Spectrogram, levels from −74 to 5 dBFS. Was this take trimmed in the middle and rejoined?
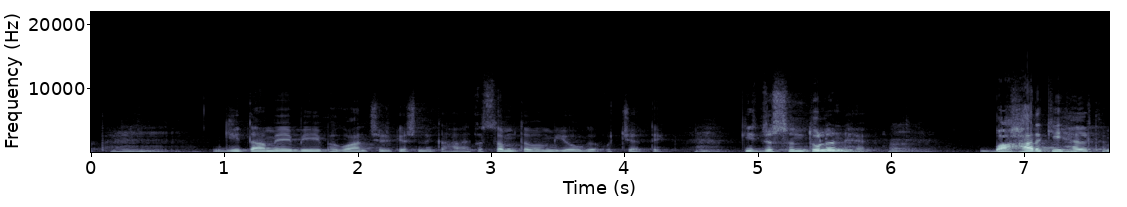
yes; 1 cut; at 2.9 s

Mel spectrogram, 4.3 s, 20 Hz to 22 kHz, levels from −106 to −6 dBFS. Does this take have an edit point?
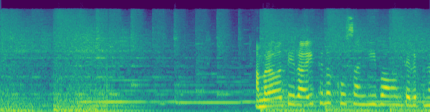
yes; 2 cuts; at 1.0 s, 2.0 s

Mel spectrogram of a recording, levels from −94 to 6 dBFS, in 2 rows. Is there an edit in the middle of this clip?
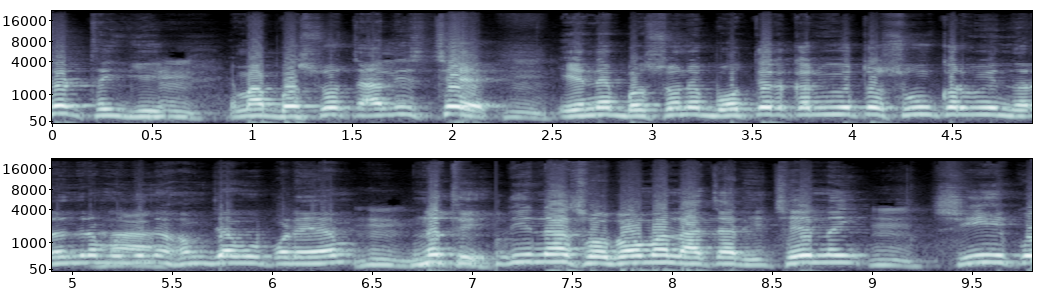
yes; 1 cut; at 7.2 s

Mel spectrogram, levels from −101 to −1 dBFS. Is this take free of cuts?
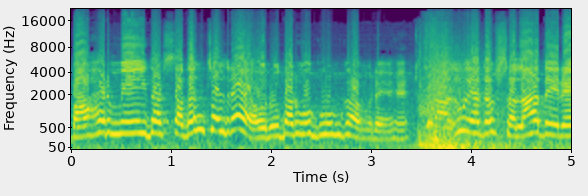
no; 1 cut; at 3.5 s

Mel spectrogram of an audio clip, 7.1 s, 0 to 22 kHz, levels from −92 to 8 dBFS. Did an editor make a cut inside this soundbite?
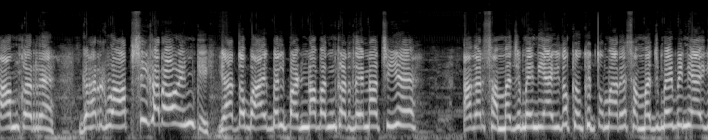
yes; 1 cut; at 2.1 s

